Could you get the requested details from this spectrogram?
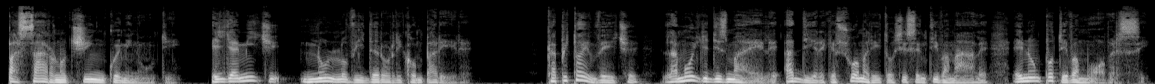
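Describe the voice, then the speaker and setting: A man reads a classic novel aloud in a measured, expressive way. His voice is low and swings widely in pitch, and the recording is dry and close with no room sound. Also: breathy edge, dry recording. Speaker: audiobook reader. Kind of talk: scripted narration.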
